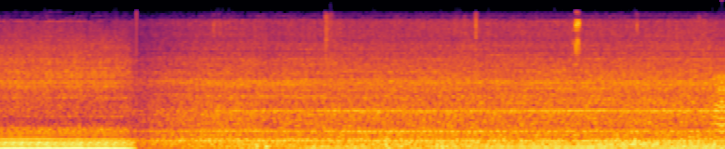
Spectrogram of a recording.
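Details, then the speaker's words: Mazda Miata (manual transmission, aftermarket radiator, coilovers) with fresh oil, new exhaust and intake, on a cold start: the engine catches and settles into a deep, throaty, even idle with a steady low drone through the louder exhaust. Normal. "Let's go ahead and get the first startup sound clip. We'll see what it sounds like on cold start. This is what you're going to hear when it sits in your garage overnight."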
